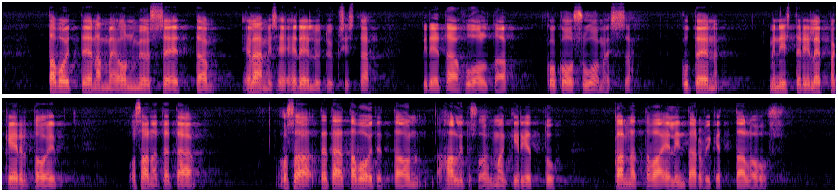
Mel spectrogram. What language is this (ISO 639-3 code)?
fin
